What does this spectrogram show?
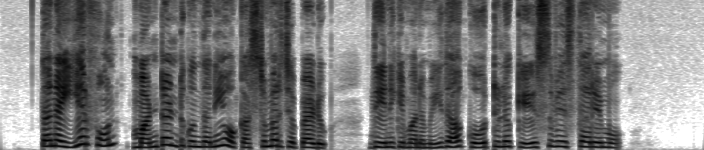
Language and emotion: Telugu, fearful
